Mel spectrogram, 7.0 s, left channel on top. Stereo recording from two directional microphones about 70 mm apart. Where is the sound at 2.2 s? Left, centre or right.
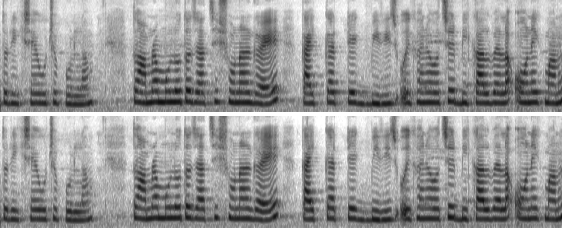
Right.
